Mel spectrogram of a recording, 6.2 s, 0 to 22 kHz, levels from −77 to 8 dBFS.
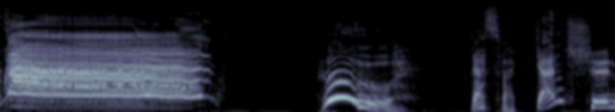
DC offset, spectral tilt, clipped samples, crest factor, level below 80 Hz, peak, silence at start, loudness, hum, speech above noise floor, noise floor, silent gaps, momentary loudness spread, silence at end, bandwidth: under 0.1%; -2 dB/octave; under 0.1%; 20 dB; -70 dBFS; -6 dBFS; 0.05 s; -22 LUFS; none; 41 dB; -74 dBFS; none; 20 LU; 0 s; 16.5 kHz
